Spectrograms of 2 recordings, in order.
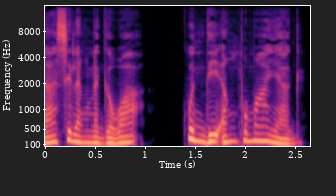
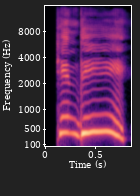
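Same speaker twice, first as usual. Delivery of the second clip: much higher, sudden cry of refusal; frightened shout. Acted. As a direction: scream it out in alarm. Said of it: "sigaw ni Liwayway". (sigaw na puno ng takot)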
